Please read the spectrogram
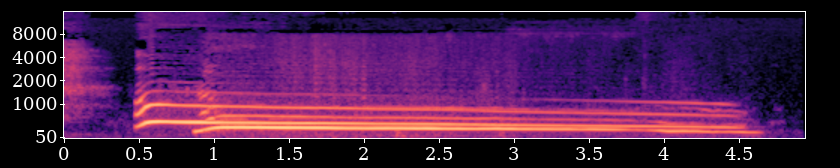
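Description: Two wolves howl together in long, steady, overlapping tones that slowly sink in pitch. The calls are loud, with no other sounds, and they fade out after about four seconds.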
